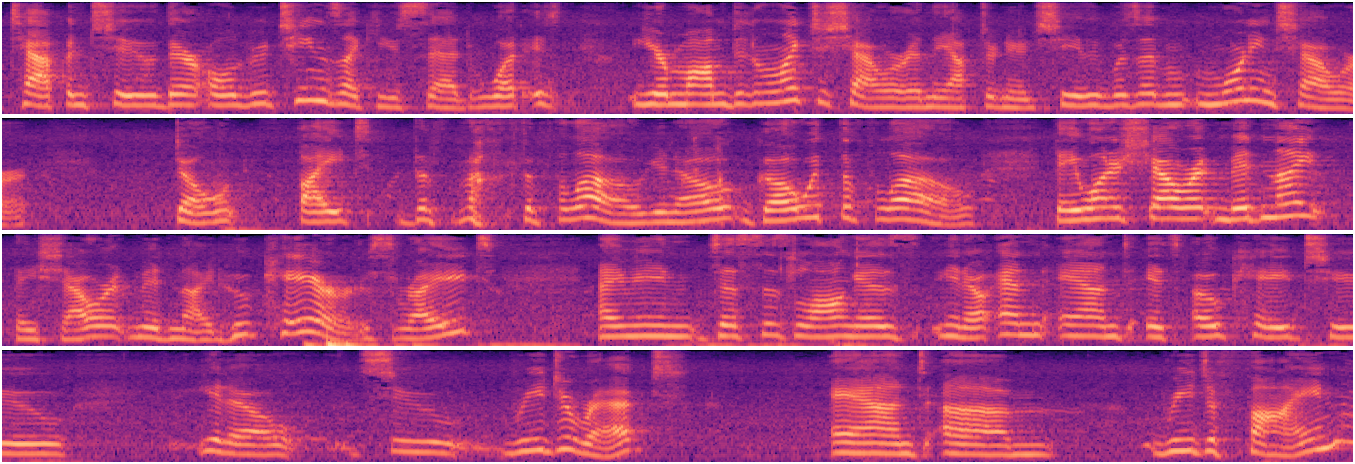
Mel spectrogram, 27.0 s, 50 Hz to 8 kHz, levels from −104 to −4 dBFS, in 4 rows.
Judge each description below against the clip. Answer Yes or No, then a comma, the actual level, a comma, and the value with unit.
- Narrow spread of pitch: No, average, 3.5 semitones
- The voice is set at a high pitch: Yes, high, 230 Hz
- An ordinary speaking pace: Yes, average, 150 wpm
